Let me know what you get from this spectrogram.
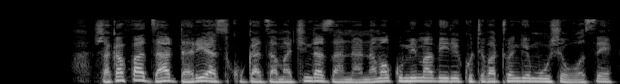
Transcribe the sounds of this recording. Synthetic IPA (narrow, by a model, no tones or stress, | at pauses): ʐ̥akafad͡zadʱaɾiaskuɡʱad͡zamat͡ʃindazananamakumimaʋiɾikutiʋatʰo̞ŋɡe̞muːʃe̞ɦo̞ːse̞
